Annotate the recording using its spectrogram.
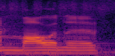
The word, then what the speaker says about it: Molyneux: Was that Peter Molyneux? – Yeah, I believe. – Is that how you pronounce his name? – Yeah. – Peter Molyneux.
